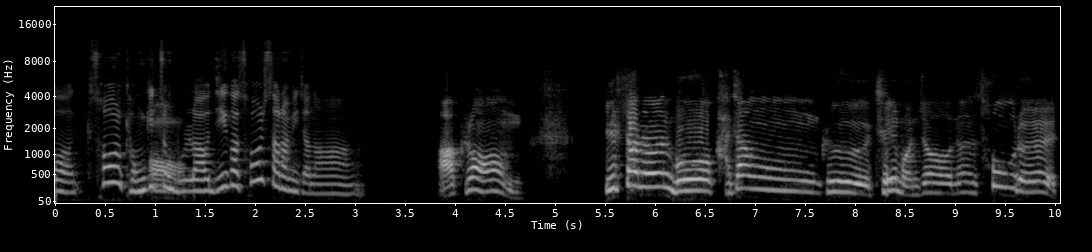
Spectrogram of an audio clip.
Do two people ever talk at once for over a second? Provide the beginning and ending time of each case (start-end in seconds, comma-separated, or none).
none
